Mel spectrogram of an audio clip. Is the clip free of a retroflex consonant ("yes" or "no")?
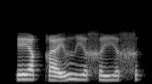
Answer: yes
